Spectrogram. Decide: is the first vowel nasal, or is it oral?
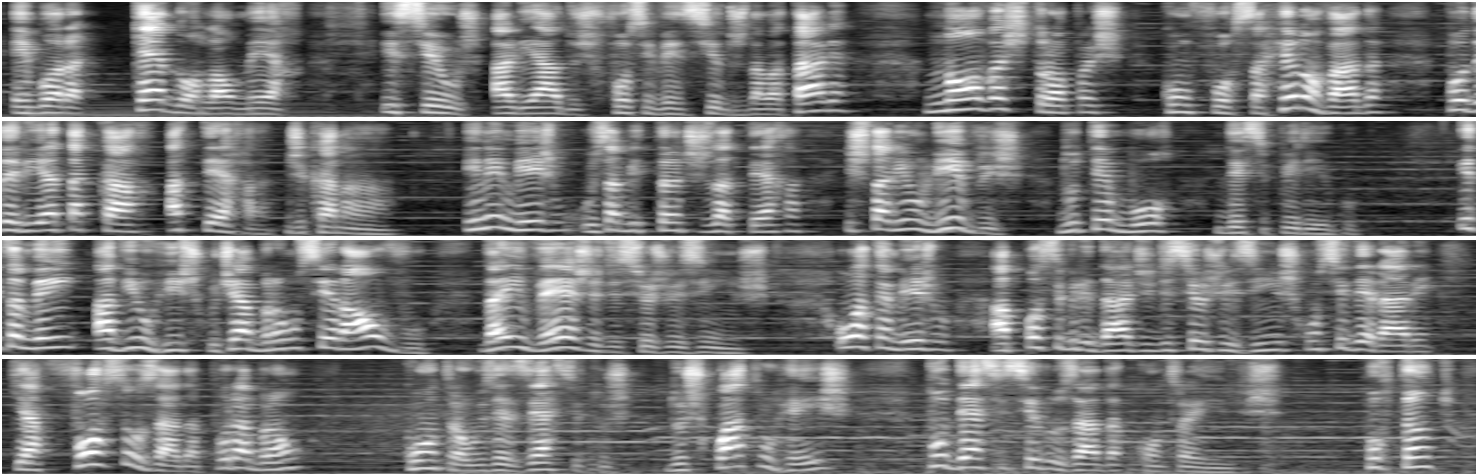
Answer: nasal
